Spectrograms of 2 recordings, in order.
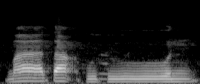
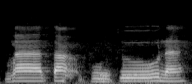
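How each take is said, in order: First: It ends in 'n' after a lengthened vowel. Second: It ends with a short final 'na' syllable. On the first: The reader stops at the end of the verse. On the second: The reading continues without stopping.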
